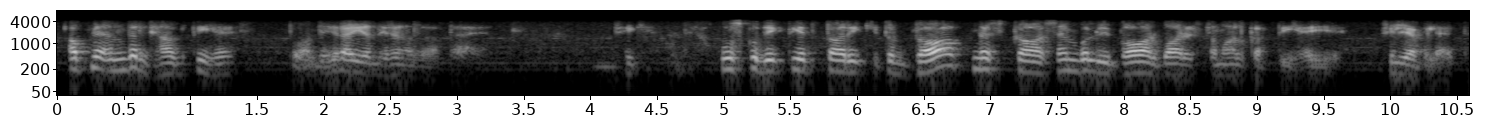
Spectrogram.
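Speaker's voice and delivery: normal talking voice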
